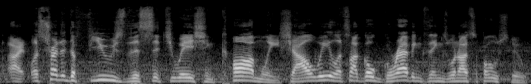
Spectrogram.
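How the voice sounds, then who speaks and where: A man's voice: fairly high pitch, expressive, moderate pace, fairly bright tone, soft background music. A man hosting a gaming video, narrating a text adventure theatrically, with casual, blunt, sweary asides.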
